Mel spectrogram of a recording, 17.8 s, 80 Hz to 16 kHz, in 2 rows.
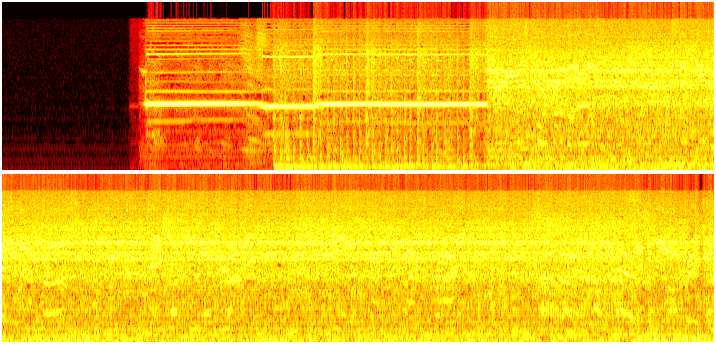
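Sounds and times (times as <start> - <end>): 
electronic doorbell ringing: 1.8 - 6.1
dense noisy wash: 6.1 - 17.7.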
